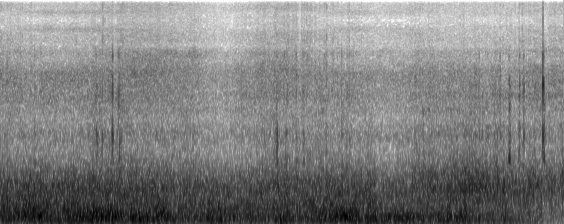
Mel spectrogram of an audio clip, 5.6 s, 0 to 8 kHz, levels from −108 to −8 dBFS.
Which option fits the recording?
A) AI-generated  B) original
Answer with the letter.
B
